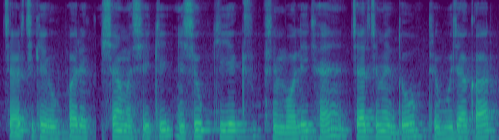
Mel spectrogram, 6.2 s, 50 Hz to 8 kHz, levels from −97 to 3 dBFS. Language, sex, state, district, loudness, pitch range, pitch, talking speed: Hindi, male, Chhattisgarh, Korba, -39 LUFS, 125-135 Hz, 130 Hz, 155 wpm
